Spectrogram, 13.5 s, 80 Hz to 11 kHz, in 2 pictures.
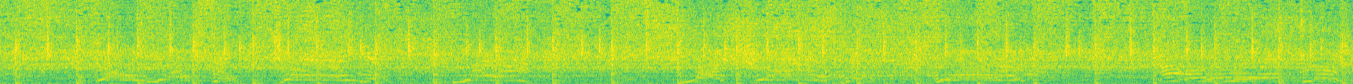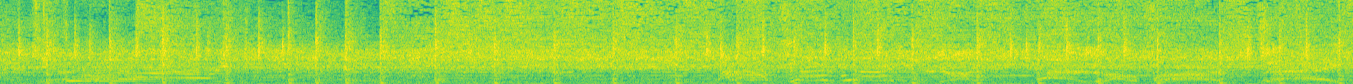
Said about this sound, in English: I just don't think his voice is appealing. Lyrically, I like... I give him like 2 years and his voice is going to be gone. Yeah. He's screaming with like his throat.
